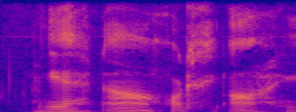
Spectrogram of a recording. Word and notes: yehnaaxoL'a: hupa

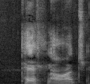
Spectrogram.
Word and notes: tehL'aach': hupa

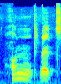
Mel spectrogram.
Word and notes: xontL'its': Hupa

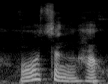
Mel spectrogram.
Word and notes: xoosingxawh: hupa

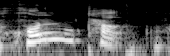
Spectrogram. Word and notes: xontung': hupa

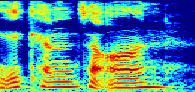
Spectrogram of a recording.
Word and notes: yikyun sa'an: hupa

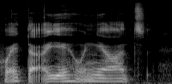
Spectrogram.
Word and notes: wheeda'ay-yehwinyaats': hupa

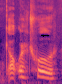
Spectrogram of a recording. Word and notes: ky'o'wiLchwiw: hupa

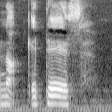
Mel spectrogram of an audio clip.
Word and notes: na'k'idees: Hupa

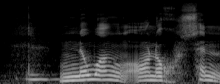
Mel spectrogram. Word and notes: niwung-'ooniwhsin: hupa

